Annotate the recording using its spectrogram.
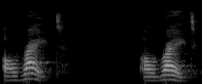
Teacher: My pitch goes down at the end for a statement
